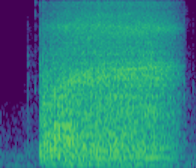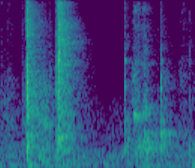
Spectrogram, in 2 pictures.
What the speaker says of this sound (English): let's put the lid on and let's get blending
